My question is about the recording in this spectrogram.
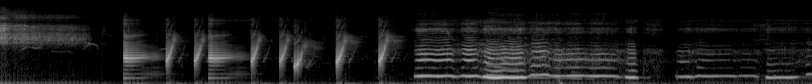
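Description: A voice humming a tune with a wavering pitch, in two long held phrases in the second half, after a few short spoken syllables.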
